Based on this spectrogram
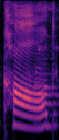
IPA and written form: kɔld (cold)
